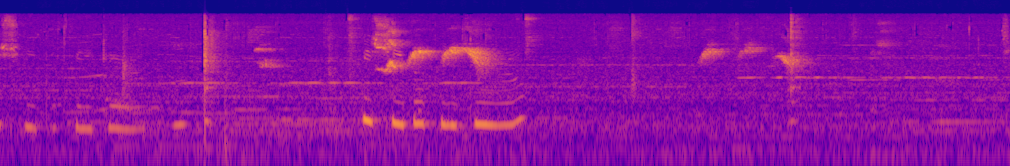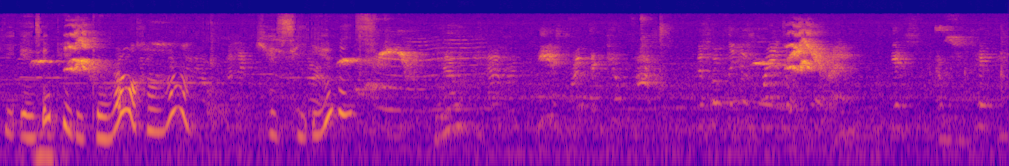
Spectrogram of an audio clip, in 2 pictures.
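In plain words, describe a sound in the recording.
A parrot chatters and squawks up close.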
